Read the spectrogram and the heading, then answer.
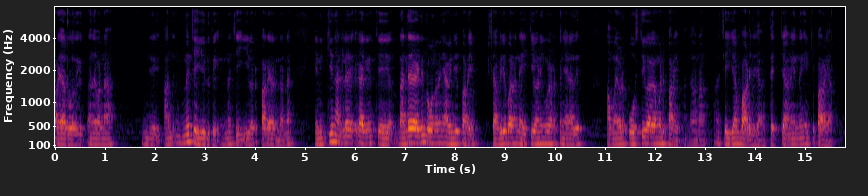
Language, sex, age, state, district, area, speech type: Malayalam, male, 18-30, Kerala, Palakkad, rural, spontaneous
